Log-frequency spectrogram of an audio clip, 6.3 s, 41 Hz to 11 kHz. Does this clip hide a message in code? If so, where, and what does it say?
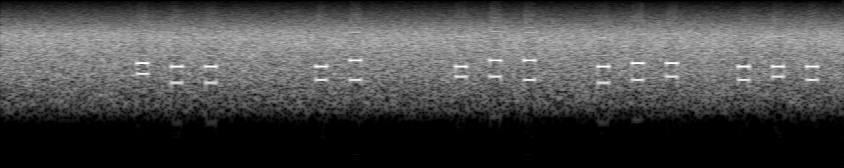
Yes: DTMF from 1.0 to 6.1 s, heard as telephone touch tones, dialled by machine, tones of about 80 ms, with phone line noise. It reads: 011 46 796 158 474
